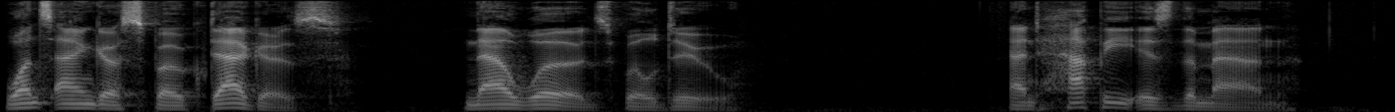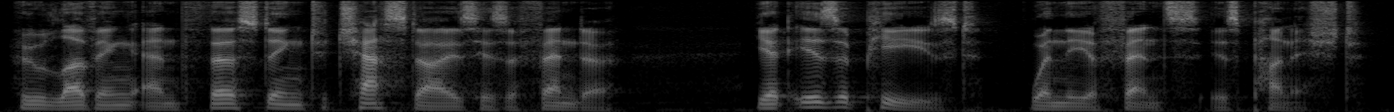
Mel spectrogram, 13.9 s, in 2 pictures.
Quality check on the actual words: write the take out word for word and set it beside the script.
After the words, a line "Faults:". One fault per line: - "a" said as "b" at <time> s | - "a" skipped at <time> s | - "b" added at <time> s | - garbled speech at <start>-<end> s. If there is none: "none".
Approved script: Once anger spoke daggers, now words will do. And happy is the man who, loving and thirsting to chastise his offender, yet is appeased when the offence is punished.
Once anger spoke daggers, now words will do. And happy is the man who, loving and thirsting to chastise his offender, yet is appeased when the offence is punished.
Faults:
none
